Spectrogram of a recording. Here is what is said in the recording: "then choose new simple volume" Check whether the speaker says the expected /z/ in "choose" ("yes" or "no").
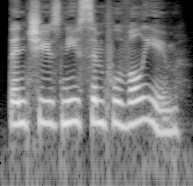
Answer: yes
